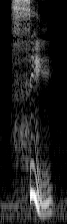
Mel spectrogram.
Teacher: the tongue is in a high and forward position as you pronounce the word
